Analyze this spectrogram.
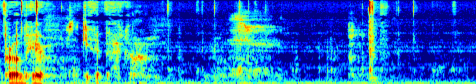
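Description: Metal probe tips tap and scrape against a battery's terminals.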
